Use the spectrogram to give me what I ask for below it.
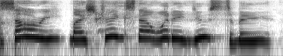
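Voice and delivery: movie character quote. Retold or imitated. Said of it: "He's all".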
